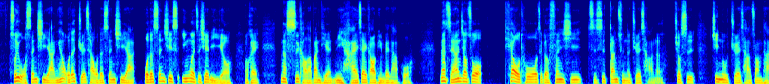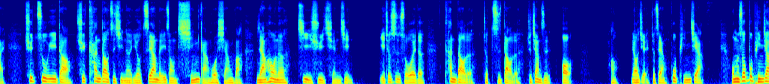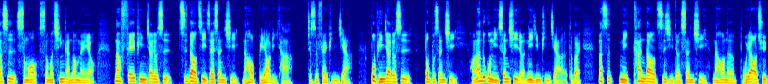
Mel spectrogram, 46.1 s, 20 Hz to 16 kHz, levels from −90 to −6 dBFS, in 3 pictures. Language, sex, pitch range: Chinese, male, 95-120 Hz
